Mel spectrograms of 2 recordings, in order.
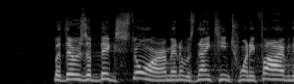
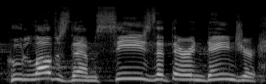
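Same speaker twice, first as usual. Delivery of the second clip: ordinary talk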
